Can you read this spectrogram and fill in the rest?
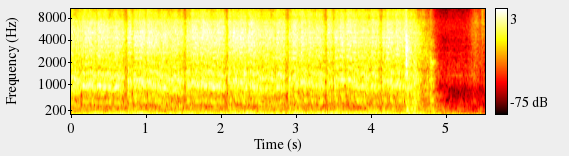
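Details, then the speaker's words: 1976 crew cab truck's first start attempt with new battery, fresh oil and filter: steady rhythmic cranking about four turns per second for five seconds, never fires. Cranks but won't start; cause unknown. "I think we got enough cranking amps. Sounds like she's definitely turning over"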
